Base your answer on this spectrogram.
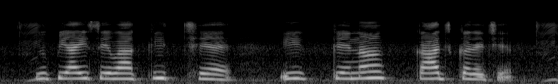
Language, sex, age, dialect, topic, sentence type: Maithili, female, 18-24, Angika, banking, question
